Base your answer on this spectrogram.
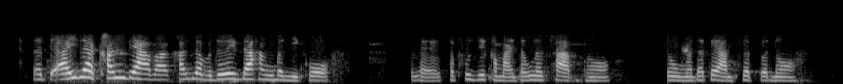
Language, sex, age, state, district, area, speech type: Manipuri, female, 45-60, Manipur, Kangpokpi, urban, conversation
